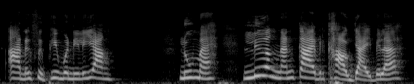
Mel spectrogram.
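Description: Speech, with nothing technically wrong in it that can be heard.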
